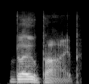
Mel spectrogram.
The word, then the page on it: blowpipe: British English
